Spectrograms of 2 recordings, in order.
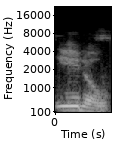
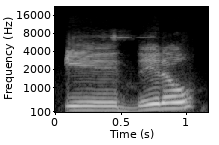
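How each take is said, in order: First: The word ends without an added vowel. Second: The word ends with an added vowel sound. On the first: The speaker calls it right. "is pronounced it'll, like that" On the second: The speaker calls it wrong. "you said idito"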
